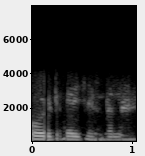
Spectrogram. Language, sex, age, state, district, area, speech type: Malayalam, female, 30-45, Kerala, Palakkad, rural, conversation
